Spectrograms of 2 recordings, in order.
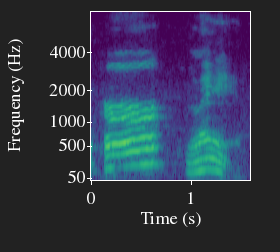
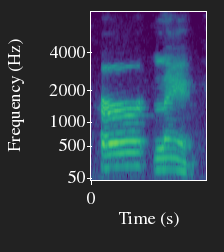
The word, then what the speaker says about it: Pearland: She said per. See the per pear land. Per p p per p per p per. I guess I'm saying it right. I don't know. Per because I don't eat pears. So per land. That's what it is.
